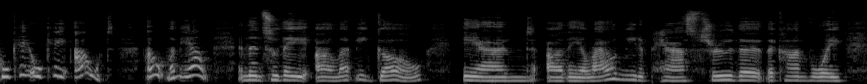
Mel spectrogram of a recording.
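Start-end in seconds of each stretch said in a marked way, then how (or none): 0.0-2.1 very high, panicked pleading. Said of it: "And I was like".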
